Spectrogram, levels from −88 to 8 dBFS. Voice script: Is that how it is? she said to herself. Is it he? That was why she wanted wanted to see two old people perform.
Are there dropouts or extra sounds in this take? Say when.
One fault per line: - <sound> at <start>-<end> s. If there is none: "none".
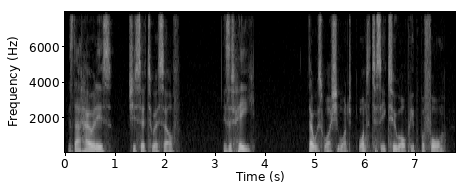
none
